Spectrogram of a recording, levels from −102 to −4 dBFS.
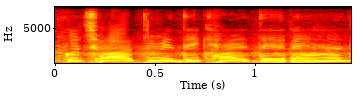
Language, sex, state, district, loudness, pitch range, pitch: Hindi, female, Bihar, Saharsa, -18 LUFS, 185-215 Hz, 200 Hz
